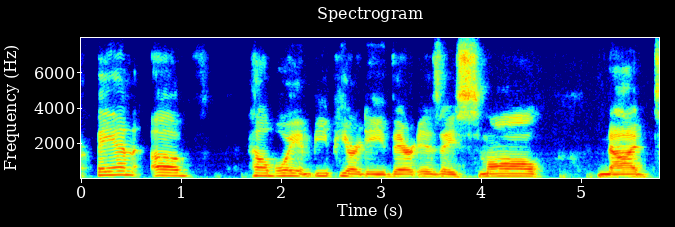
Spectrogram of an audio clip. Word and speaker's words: BPRD: I collected BRP or what. – BPRD. – BPRD. Did I say that right? Okay. I was like BRPD. That isn't right.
